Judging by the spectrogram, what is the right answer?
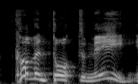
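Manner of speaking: put-on English accent. Asked to redo the same dialogue with an English accent: Dave Mastiff voice, English accent. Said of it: "with an English accent mixed in".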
